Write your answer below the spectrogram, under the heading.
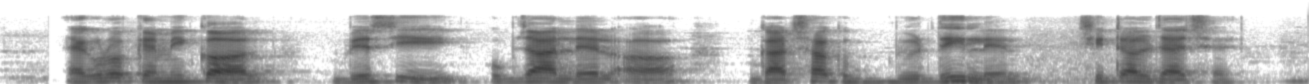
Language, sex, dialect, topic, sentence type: Maithili, male, Bajjika, agriculture, statement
